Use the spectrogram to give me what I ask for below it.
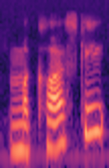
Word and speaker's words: McCluskey: And a guy I just found and discovered a couple days ago, his name is Taylor McCluskey, M-C-C-Lusky, C-L-U. – Rhymes with an Osky.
